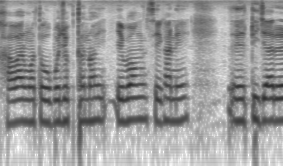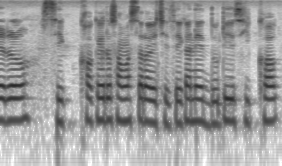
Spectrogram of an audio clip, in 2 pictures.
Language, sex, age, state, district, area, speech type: Bengali, male, 60+, West Bengal, Jhargram, rural, spontaneous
